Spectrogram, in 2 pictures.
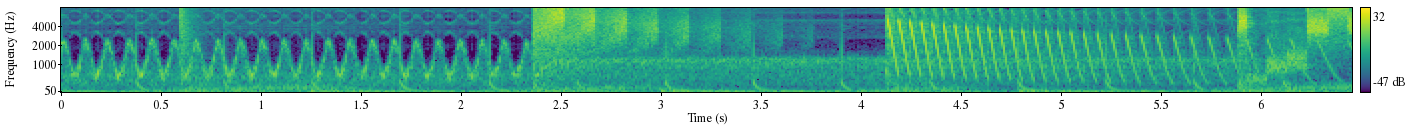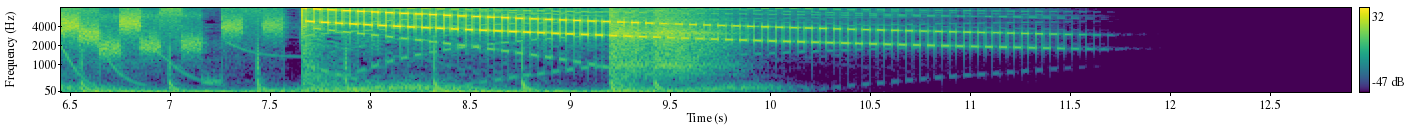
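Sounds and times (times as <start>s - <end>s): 
Korg MS20 percussion: 0.0s - 11.3s
Korg MS20 synthesizer effects: 7.7s - 11.6s.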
